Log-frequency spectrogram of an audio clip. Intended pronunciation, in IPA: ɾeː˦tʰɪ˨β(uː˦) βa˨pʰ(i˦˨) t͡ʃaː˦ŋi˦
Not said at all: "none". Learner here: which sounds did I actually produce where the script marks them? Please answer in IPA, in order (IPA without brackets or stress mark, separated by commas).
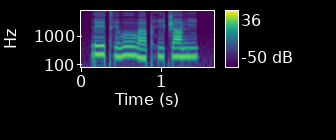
oː˦, i˦˨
